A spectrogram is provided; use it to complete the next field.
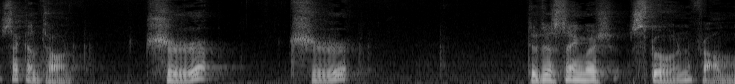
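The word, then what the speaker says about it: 匙: When pronounced chi, it represents a spoon, but when given the unstressed pronunciation shi, shi, it means a key, a spoon-like object.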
